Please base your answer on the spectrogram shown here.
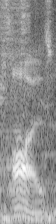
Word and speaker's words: Az: pronounced her name correctly like a uh Oz Wizard of Oz but as o uh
